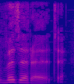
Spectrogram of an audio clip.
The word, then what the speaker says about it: visited: 미국에서는 T가 약간 R처럼 이렇게 굴려서 좀 부드럽게 연음이 되거든요. 그래서 I visited, visited, visited 이런 식으로 많이 써요.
